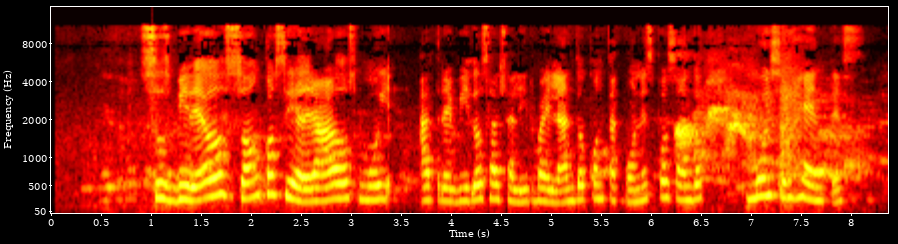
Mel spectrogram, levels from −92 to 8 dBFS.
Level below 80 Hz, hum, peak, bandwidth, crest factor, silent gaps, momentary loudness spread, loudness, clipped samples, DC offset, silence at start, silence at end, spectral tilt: -62 dBFS; none; 0 dBFS; 12 kHz; 16 dB; none; 11 LU; -15 LUFS; under 0.1%; under 0.1%; 0.35 s; 0 s; -2 dB/octave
